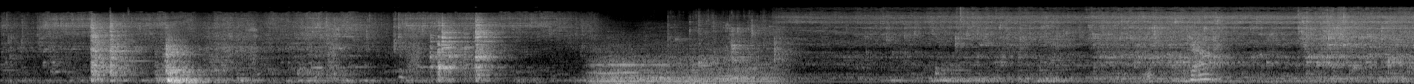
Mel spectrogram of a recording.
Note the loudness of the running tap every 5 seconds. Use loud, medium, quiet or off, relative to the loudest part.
loud, medium, loud.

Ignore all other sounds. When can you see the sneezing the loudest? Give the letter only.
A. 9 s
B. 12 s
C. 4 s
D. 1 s
B.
